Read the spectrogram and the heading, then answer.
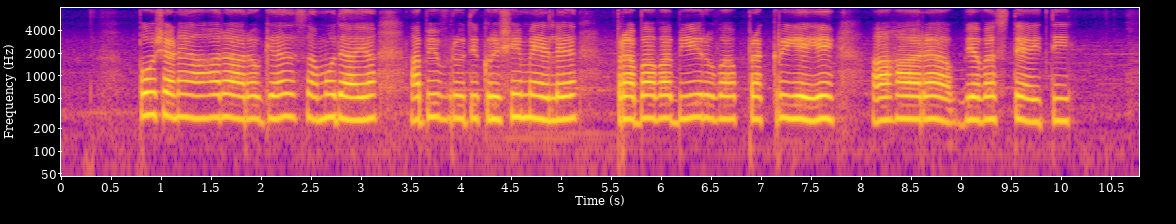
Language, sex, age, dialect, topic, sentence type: Kannada, female, 18-24, Central, agriculture, statement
